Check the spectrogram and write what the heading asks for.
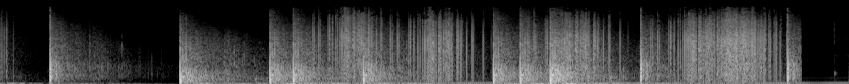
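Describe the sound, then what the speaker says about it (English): Canada Day fireworks over Edmonton at night: a loud opening bang, then dense runs of booming bursts and crackling pops that overlap almost continuously, broken by a few sharp louder reports. "in Edmonton, we're having fireworks."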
